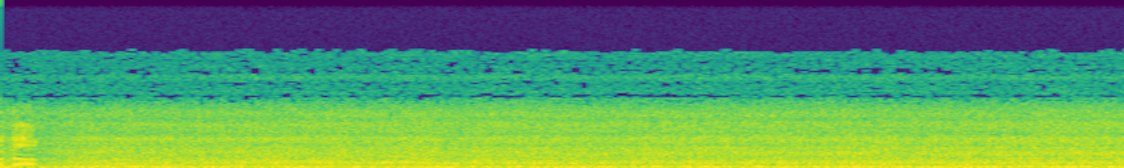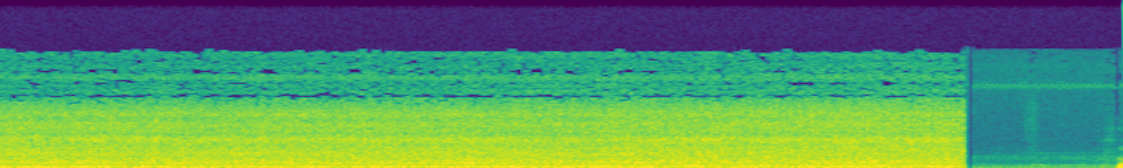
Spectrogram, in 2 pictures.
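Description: Water rushes loudly over a weir and churns downstream.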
